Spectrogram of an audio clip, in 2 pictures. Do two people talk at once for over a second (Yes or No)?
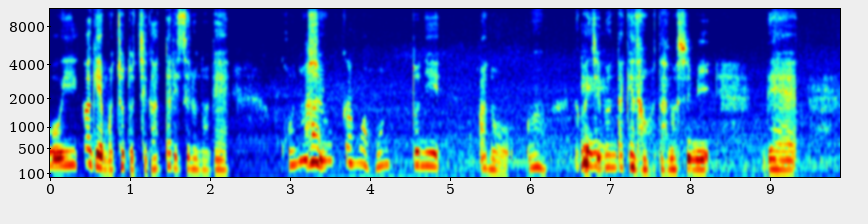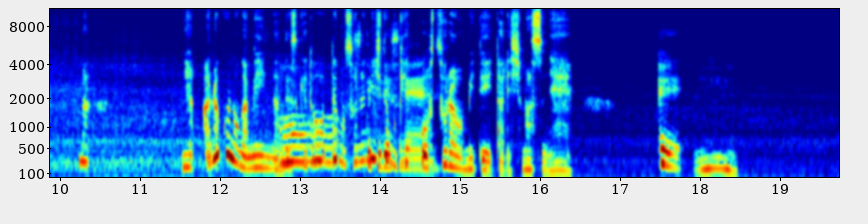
Yes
